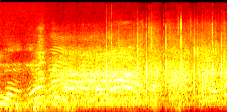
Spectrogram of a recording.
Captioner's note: audience laughs; audience applauds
